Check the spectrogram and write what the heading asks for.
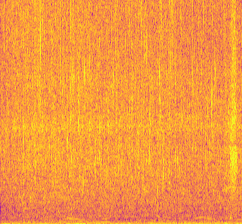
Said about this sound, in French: Bah, c'est au bord de la Dourbie. La Dourbie, c'est une rivière qui est, quand même assez euh, connue maintenant, qui c'est un cadre exceptionnel, un sanctuaire, on pourrait dire même.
